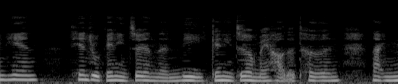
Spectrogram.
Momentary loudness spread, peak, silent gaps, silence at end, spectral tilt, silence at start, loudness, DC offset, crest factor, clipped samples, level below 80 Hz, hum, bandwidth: 8 LU; -18 dBFS; none; 0 s; -7 dB/octave; 0 s; -31 LUFS; under 0.1%; 12 dB; under 0.1%; -54 dBFS; 60 Hz at -55 dBFS; 11 kHz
